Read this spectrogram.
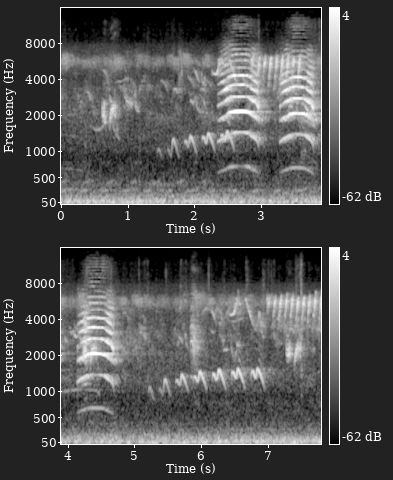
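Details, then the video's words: An Indian peafowl gives three loud, nasal, wailing calls in quick succession, with smaller birds chirping and low rumbling background noise. "Peacock with Natural sound"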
